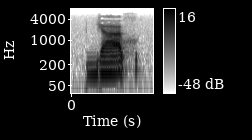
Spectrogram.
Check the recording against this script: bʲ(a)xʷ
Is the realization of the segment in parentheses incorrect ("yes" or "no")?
no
